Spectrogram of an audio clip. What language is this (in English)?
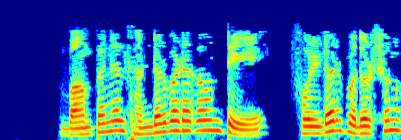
Bangla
